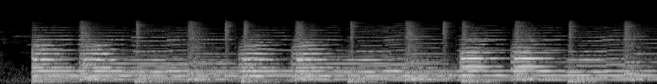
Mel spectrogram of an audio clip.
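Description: A wind band of saxophones, trumpets, trombones, flutes, clarinets and French horns playing a tune. It comes in suddenly a moment after the start, with full chords changing about twice a second.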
